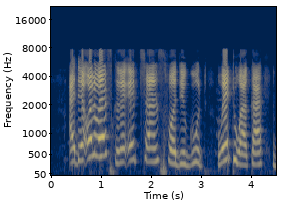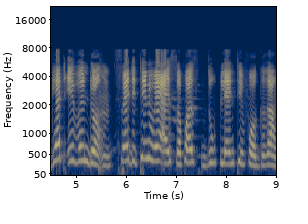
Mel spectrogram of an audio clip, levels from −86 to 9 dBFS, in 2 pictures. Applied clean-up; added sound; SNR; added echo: none; none; none; none.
